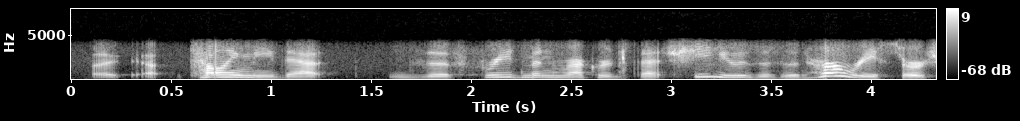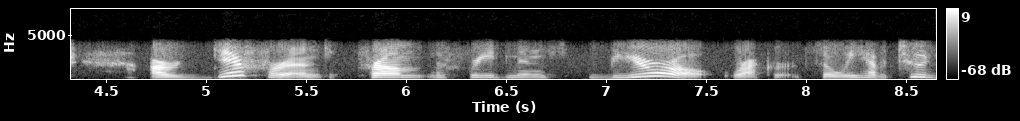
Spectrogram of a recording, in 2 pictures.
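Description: A middle-aged woman from north of Chicago hosts a radio talk show, chatting casually with plenty of fillers and restarts. Her voice sits a little low and comes through a tinny phone line. The sound is dry, with no room around it. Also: no room sound. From north of Chicago, USA.

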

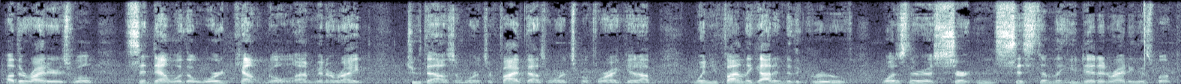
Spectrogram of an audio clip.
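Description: Give me a man hosting a chat, asking long easygoing questions over clear street noise. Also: medium pitch, moderate pace. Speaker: podcast host. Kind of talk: interview conversation. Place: noisy spot near traffic. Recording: background traffic noise.

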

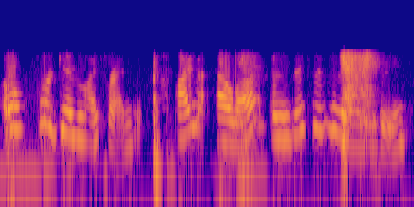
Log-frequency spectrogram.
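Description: High-voiced headstrong young-sounding princess played by an actress, phone-thin. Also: female voice, sing-song, a little slow, phone-quality sound, very noisy. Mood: assured. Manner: confident, insistent. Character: curious, headstrong exiled princess playing amateur sleuth. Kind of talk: radio play acting.

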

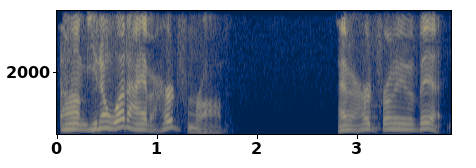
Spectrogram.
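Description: A man's voice: a little high, sing-song, brisk, no echo. Chatty male radio host on a tinny line. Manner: chatty, laughs often, frequent ums. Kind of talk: casual call-in radio talk. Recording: dry, tinny phone-like line.

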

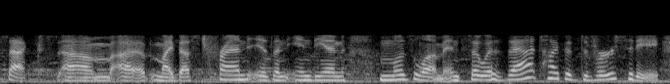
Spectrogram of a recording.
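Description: A woman's voice: medium pitch, measured pace, crowd noise. Woman host asking questions over phone-like audio. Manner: asks long, searching questions with some hesitations. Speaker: radio host. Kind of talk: interview questions. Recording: phone-like narrow band.

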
